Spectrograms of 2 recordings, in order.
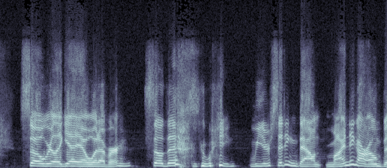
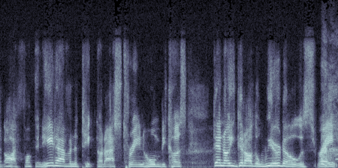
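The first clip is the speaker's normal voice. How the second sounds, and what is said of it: Imitates another person's voice. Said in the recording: “That's my Ashley accent.”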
